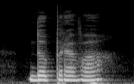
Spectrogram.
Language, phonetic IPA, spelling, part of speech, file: Czech, [ˈdoprava], doprava, noun / adverb, Cs-doprava.ogg
- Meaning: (noun) 1. traffic 2. transport 3. shipping (the cost of sending goods); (adverb) right (toward the direction)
